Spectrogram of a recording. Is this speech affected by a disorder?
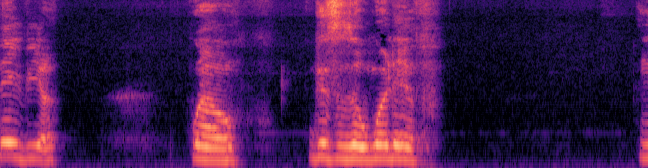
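Yes: cerebral palsy; cannot walk, uses wheelchair.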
